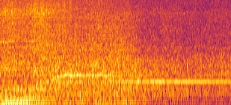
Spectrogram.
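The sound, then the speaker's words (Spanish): A car engine revs loudly as the household's car is driven off into the night, its low rumble gradually fading as the car pulls away, leaving a steady whine trailing off. No voices are heard. “Entonces escaparon con el auto de la casa y, sedientas de sangre y algo más, desaparecieron en la noche para buscar a su víctima.”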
